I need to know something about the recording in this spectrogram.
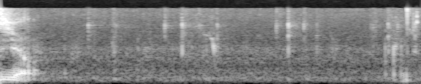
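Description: A few faint, irregular clicks and taps of a stylus writing on a graphics tablet.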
